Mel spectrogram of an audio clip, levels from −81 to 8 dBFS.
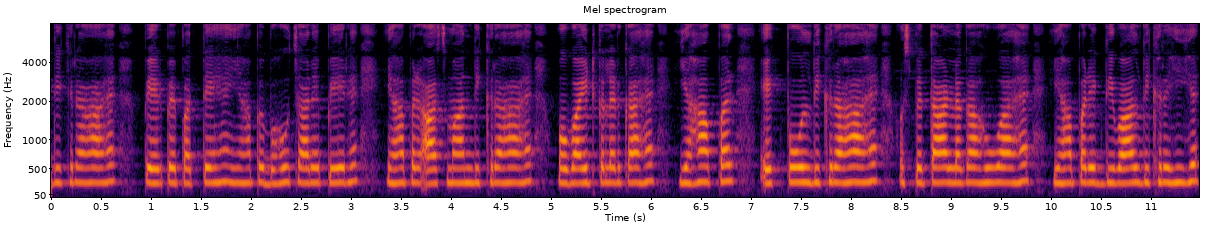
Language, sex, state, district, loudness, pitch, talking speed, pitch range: Hindi, female, Chhattisgarh, Bilaspur, -17 LUFS, 255 Hz, 230 wpm, 255-265 Hz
